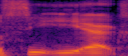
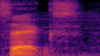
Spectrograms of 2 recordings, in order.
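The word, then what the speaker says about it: CeX: to uh my local my local C ex bro or kex but apparently it's pronounced sex so yeah um bro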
